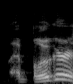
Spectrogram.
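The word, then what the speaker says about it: Blueger: They added really nothing, but they did shed, Riley Smith, Brousseau, Quick, and Bluger.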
